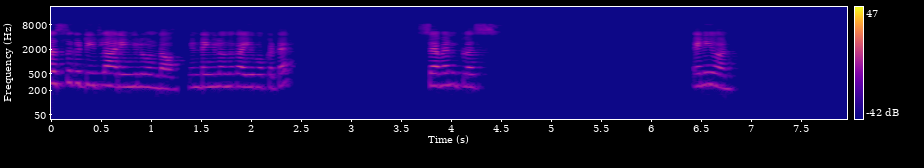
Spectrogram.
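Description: A young woman speaks calmly and clearly into a close microphone, in short bursts with pauses.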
